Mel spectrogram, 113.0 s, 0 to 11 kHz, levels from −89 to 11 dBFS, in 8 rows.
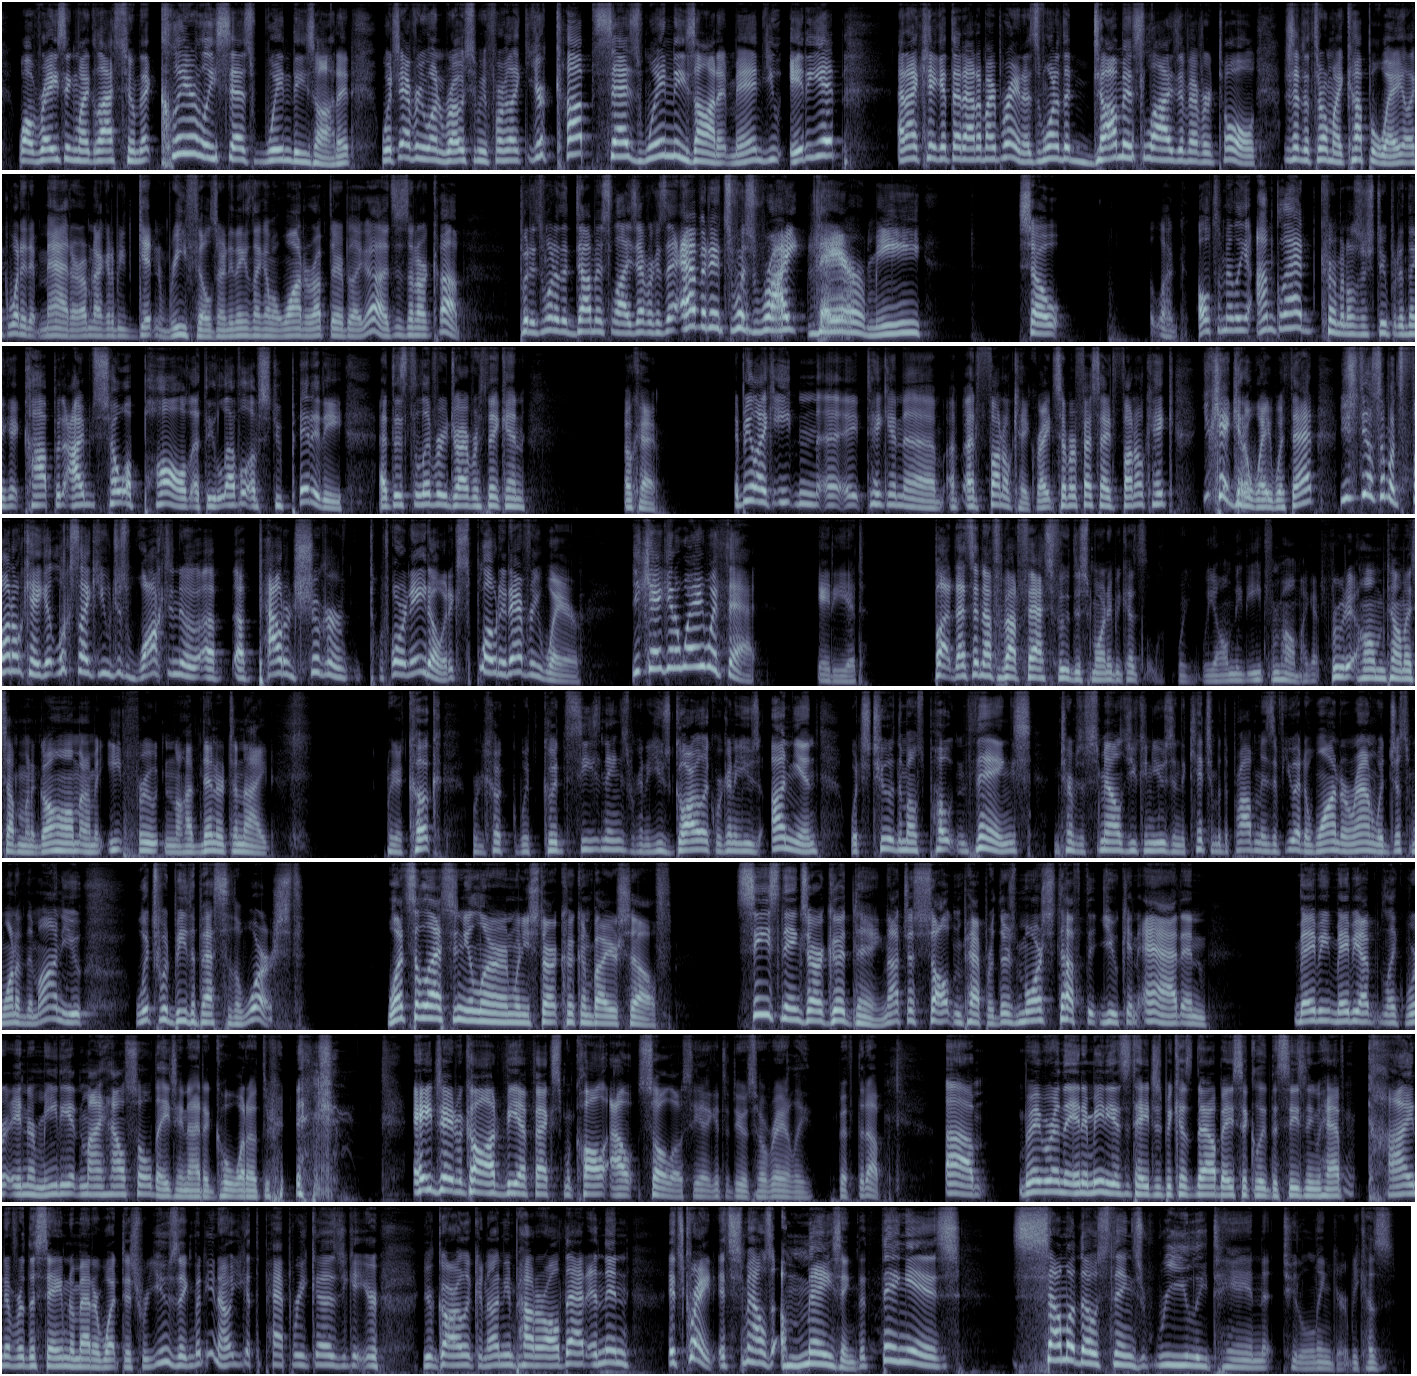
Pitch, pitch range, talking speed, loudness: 175 Hz, 150-210 Hz, 215 wpm, -25 LUFS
